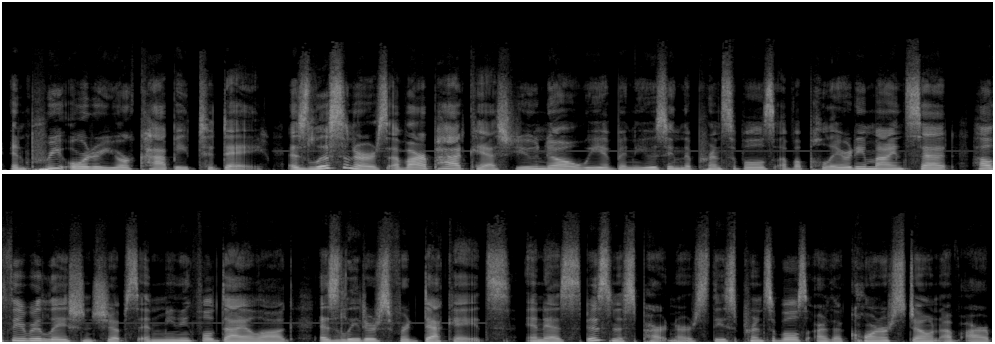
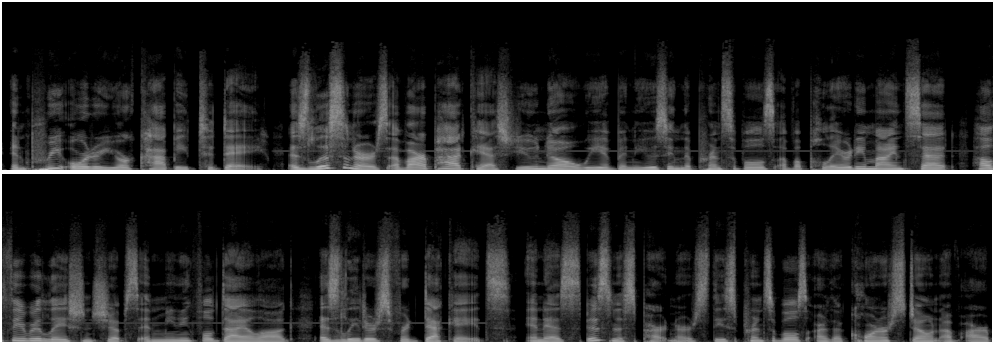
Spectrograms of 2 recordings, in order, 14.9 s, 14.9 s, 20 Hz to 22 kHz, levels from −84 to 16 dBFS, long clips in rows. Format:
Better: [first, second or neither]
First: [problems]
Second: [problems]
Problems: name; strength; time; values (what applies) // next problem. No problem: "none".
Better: neither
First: high-pitched whine; faint; from 2 to 11 s; 2.5 kHz, 35 dB below the speech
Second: high-pitched whine; faint; from 2 to 11 s; 2.5 kHz, 35 dB below the speech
